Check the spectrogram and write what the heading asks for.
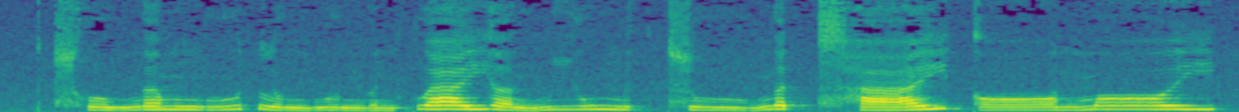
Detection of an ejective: absent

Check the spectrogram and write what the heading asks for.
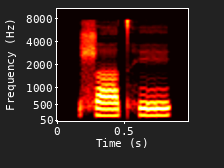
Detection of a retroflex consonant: present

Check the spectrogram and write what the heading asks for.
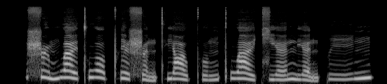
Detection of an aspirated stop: present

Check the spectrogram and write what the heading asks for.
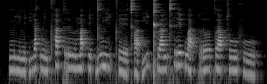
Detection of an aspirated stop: present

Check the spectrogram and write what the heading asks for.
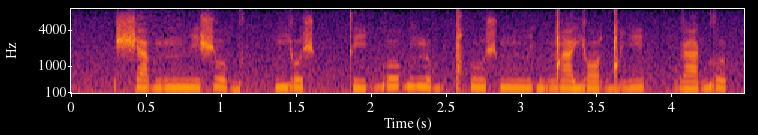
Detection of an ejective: absent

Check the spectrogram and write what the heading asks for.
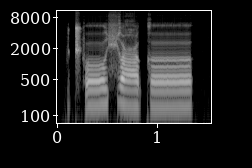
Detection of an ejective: present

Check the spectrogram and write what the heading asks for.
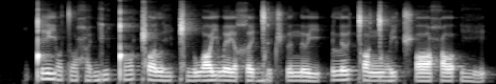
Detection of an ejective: present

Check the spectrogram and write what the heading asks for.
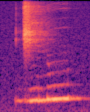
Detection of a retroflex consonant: absent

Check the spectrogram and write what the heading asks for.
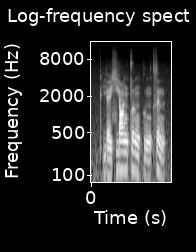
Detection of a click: absent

